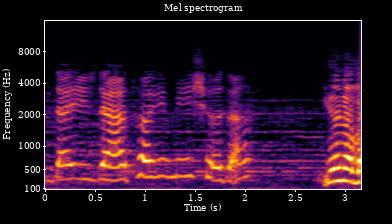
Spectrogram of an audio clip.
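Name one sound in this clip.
An elderly woman speaks in a plaintive voice.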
